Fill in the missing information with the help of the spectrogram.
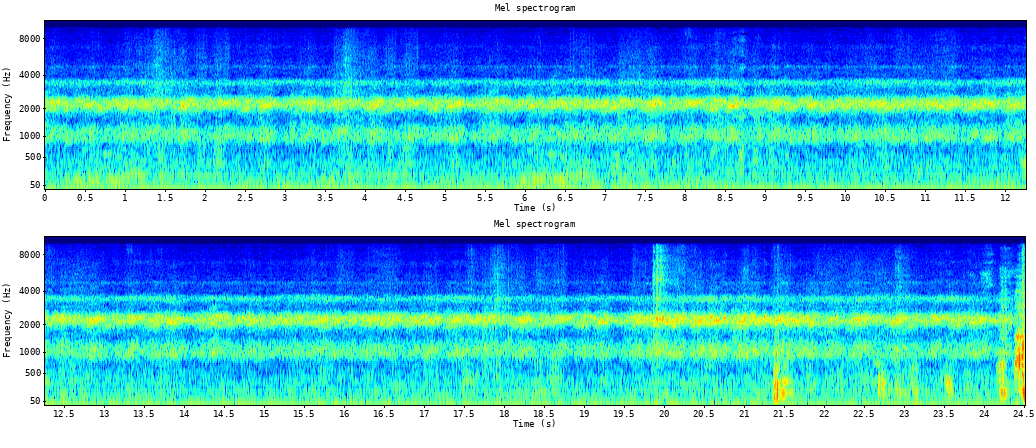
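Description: Chorus of frogs calling at night, a steady, unbroken din. A faint low hum sits under it for the first several seconds.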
